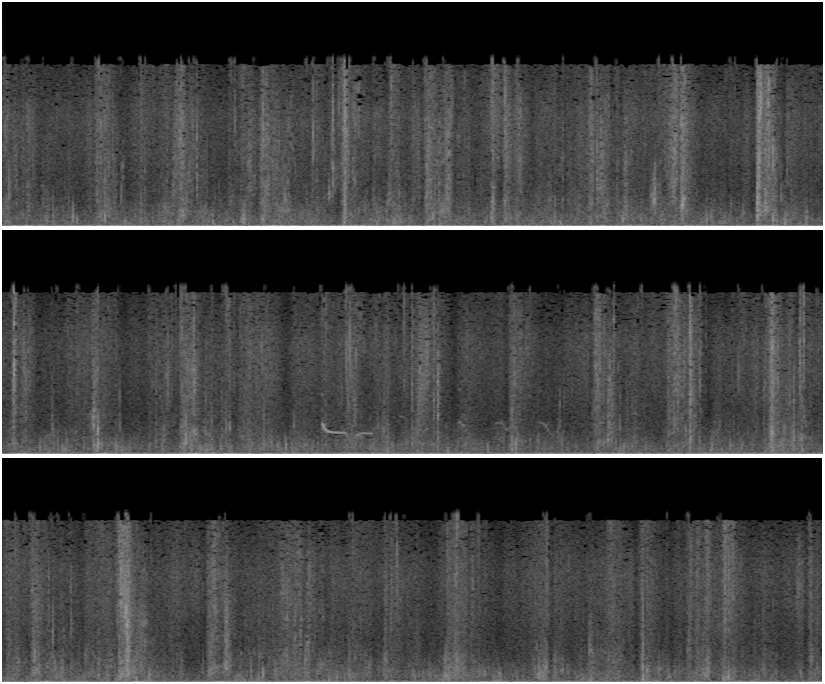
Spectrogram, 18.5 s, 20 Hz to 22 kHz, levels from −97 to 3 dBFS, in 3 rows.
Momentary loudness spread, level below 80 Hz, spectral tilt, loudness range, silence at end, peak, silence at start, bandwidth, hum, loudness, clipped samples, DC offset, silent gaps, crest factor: 7 LU; -40 dBFS; -2.5 dB/octave; 4 LU; 0 s; -8 dBFS; 0 s; 17 kHz; none; -40 LUFS; under 0.1%; under 0.1%; none; 26 dB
